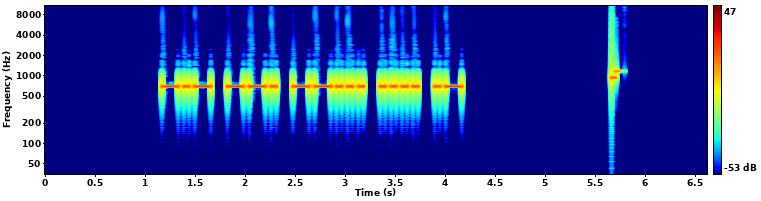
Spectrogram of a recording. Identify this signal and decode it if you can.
Morse code, heard as a keyed tone, about 22 wpm, 700 Hz. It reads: KG7HA
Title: USA Call Signs - 5 Characters - 6x Character Spacing - 22wpm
